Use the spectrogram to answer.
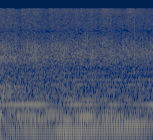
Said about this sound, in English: Give them a big, big hand clap as they come. Let's encourage them.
